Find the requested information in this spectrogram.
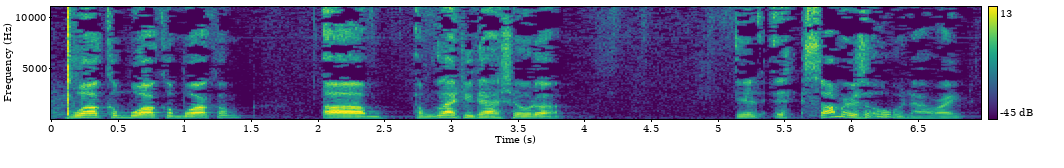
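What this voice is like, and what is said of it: Weak voice. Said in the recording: “My voice is still weak. I feel my voice being weak. ... I was sick over this past week”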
